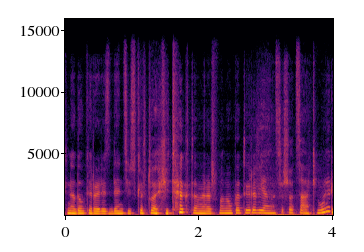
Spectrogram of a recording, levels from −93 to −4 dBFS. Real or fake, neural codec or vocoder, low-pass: fake; autoencoder, 48 kHz, 32 numbers a frame, DAC-VAE, trained on Japanese speech; 14.4 kHz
